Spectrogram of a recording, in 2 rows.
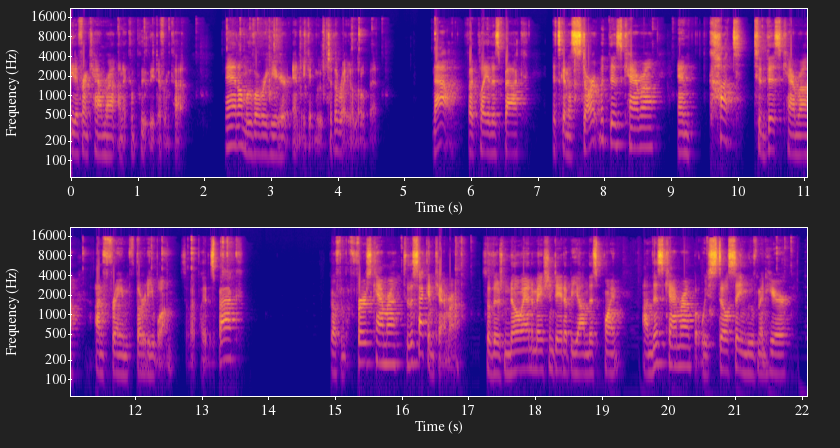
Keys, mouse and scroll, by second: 2.2 click, 2.8 shift+`, 5.2 click, 7.4 click, 10.2 click, 12.1 drag, 12.6 click, 13.1 space, 16.6 space, 20.8 click.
